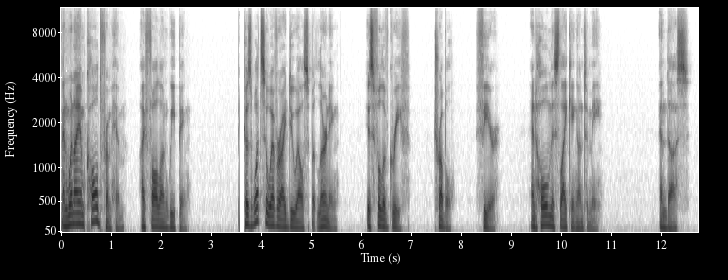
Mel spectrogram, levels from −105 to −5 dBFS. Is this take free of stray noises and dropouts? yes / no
no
